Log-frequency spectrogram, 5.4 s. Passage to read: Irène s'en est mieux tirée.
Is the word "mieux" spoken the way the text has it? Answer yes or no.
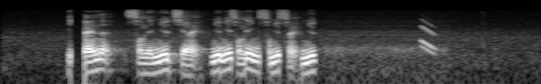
yes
